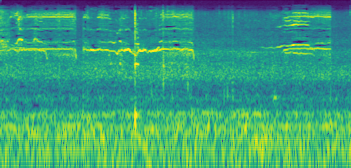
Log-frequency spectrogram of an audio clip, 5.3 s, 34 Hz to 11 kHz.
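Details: Raucous falcon chicks begging during a feeding by their parents, 3 June 2018; overlapping high whistled squeals with layered harmonics, a sharp click near the middle, a short pause, then another burst of calls over low rumble.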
